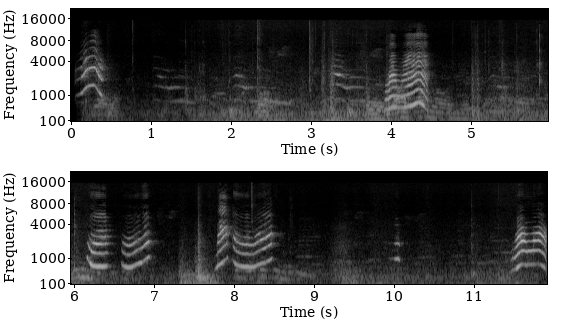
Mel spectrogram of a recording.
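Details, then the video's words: Green Indian ringneck parakeet talking, said to say papa and mummy: a run of loud, harmonic, wavering syllables in short bursts, some doubled, separated by quieter gaps with faint background murmur. "Ringneck green parrot loving papa mummy bolne wala"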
